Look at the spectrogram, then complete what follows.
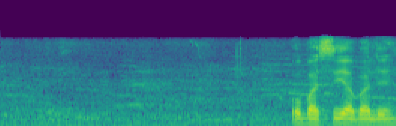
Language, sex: Southern Sotho, male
